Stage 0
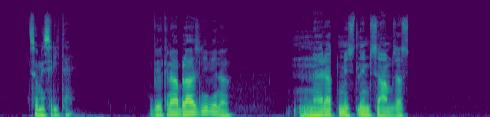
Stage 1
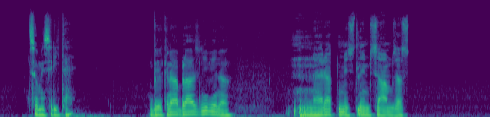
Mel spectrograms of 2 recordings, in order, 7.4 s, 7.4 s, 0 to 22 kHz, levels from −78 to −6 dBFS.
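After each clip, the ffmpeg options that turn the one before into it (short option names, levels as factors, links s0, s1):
-af "acompressor=threshold=0.0316:ratio=4,volume=2.11"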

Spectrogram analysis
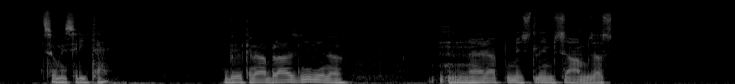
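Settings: -af "alimiter=limit=0.1:level=0:latency=1:release=11,volume=0.398"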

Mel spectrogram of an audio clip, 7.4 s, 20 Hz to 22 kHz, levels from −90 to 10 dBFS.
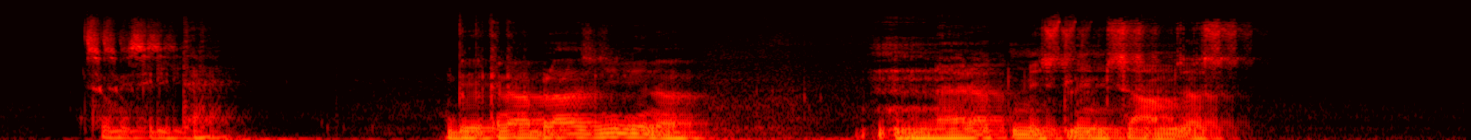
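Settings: -filter_complex "[0:a]dynaudnorm=f=210:g=13:m=2.24,asplit=2[s0][s1];[s1]aecho=0:1:81|162|243|324:0.473|0.132|0.0371|0.0104[s2];[s0][s2]amix=inputs=2:normalize=0,volume=0.422"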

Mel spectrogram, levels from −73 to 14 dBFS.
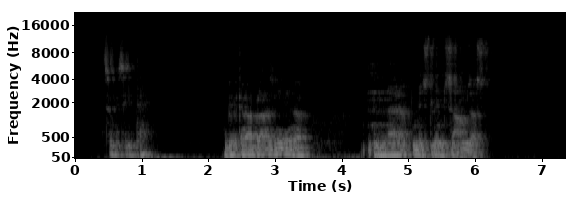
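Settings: -filter_complex "[0:a]asplit=2[s0][s1];[s1]adelay=20,volume=0.447[s2];[s0][s2]amix=inputs=2:normalize=0"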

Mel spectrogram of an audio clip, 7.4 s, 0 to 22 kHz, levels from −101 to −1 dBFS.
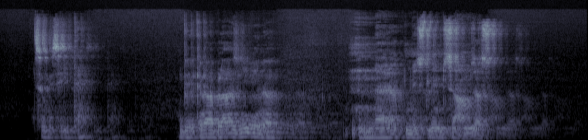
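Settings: -filter_complex "[0:a]aderivative,asplit=2[s0][s1];[s1]adelay=417,lowpass=f=1600:p=1,volume=0.178,asplit=2[s2][s3];[s3]adelay=417,lowpass=f=1600:p=1,volume=0.31,asplit=2[s4][s5];[s5]adelay=417,lowpass=f=1600:p=1,volume=0.31[s6];[s0][s2][s4][s6]amix=inputs=4:normalize=0,volume=3.35"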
